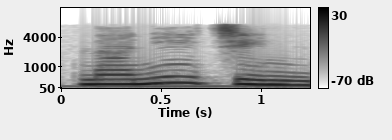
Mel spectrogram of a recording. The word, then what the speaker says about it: 何人: This is the one that's exception. You have to use the pronunciation of Nani with this counter jin. So the correct question sentence is Nani jin desu ka?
